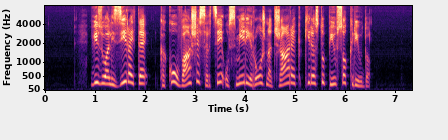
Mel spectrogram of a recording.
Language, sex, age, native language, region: Slovenian, female, 30-49, Slovenian, Central Slovenia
